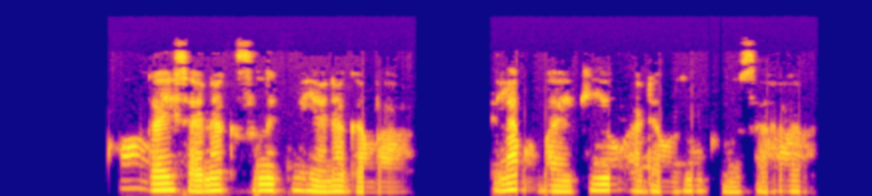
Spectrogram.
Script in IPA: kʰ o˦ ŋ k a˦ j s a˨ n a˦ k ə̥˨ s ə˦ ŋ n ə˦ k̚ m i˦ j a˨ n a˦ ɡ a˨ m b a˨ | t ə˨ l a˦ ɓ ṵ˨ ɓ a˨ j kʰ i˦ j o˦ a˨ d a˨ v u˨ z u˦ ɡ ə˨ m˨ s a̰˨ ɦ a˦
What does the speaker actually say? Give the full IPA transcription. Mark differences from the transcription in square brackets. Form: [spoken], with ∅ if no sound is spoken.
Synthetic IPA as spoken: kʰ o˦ ŋ [ɡ] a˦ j s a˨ n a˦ k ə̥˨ s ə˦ [∅] n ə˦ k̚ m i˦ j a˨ n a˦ ɡ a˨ m b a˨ | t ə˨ l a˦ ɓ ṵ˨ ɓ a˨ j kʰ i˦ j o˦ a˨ d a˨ [w] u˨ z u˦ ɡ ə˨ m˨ s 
